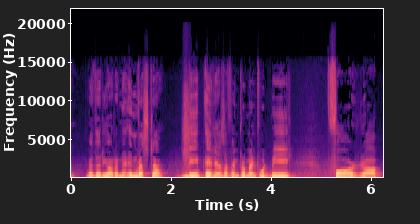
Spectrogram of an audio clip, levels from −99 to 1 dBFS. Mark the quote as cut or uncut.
cut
